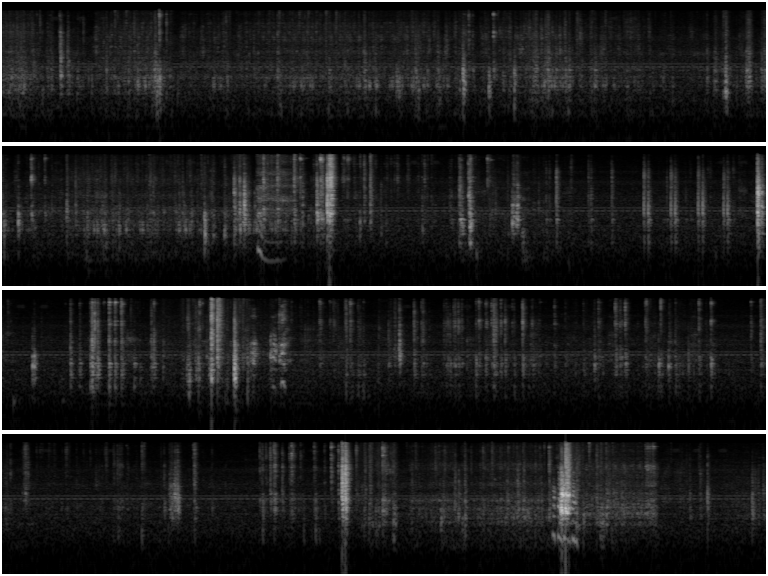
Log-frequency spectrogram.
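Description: Scattered small metallic clicks, clinks and rattles as a mini milling machine's table and small hand tools are worked by hand, with a few sharper knocks, the loudest near the end.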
